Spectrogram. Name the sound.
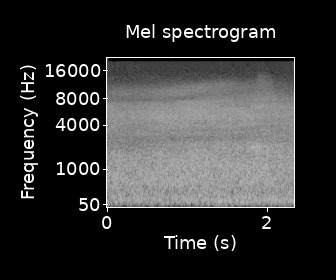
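ocean waves, 3 to 4 foot surf, seen from a pier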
